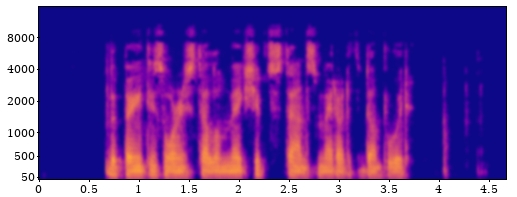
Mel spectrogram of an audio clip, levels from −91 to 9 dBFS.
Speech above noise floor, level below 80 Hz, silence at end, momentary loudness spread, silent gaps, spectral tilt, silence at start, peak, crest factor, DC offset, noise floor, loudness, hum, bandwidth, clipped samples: over 71 dB; -46 dBFS; 0.6 s; 7 LU; none; -5 dB/octave; 0.65 s; -2 dBFS; 18 dB; under 0.1%; under -90 dBFS; -19 LUFS; none; 10 kHz; under 0.1%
